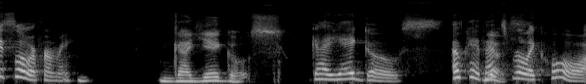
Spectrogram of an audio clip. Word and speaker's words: Gallegos: Gallegos. Gallegos? Gallegos. In Spanish, it's a Spanish name, beautiful Spanish name. Gallegos. I like No, that. no, no. In Spanish, 2 L's are always pronounced as a Y.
